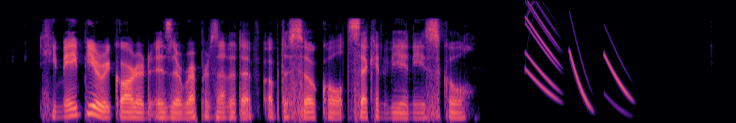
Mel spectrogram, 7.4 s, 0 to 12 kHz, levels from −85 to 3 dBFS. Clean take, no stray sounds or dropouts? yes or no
no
